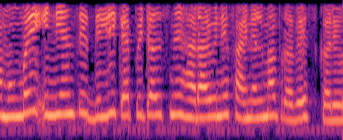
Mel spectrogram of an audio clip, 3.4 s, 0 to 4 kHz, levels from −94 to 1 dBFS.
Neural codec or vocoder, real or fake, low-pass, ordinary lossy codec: none; real; 3.6 kHz; none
